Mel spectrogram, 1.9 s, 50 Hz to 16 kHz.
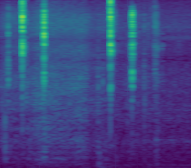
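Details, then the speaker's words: RB25-swapped Datsun 240Z, key out, 30 amp main fuse plugged in: sharp irregular clicks several times in two seconds, engine off; ignition relay chattering as voltage cycles 2 to 11+ volts from an electrical leak. "ignition relay going over and over and over"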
